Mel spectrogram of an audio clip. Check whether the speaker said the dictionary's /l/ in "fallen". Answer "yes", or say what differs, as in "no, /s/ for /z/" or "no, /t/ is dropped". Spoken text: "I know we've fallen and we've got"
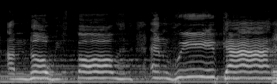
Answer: yes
